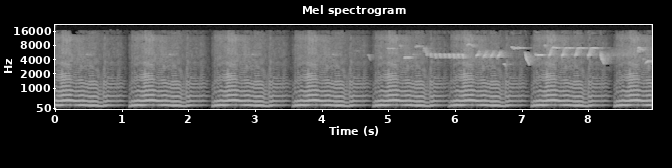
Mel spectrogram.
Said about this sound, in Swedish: istället för en gök så hoppar det fram ett bi som säger sör, sör. Nu surrade det 8 gånger.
